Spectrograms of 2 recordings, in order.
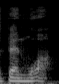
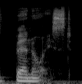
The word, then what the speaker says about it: Benoist: Now look, the Canadian in me wants to say her last name is Benoit. – Yeah. – But I went and watched YouTube videos of her saying her name so I could pronounce it the way she wants it pronounced, and she says Benoist.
